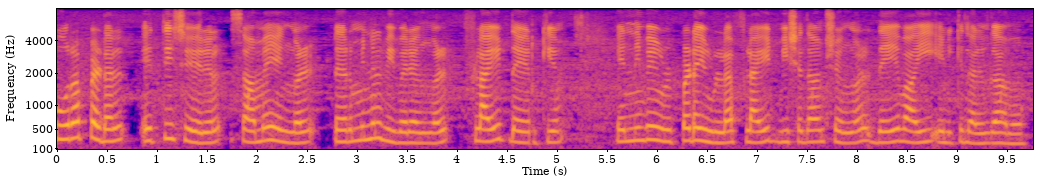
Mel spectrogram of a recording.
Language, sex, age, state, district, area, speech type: Malayalam, female, 18-30, Kerala, Palakkad, rural, spontaneous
